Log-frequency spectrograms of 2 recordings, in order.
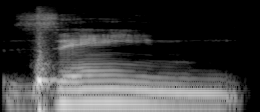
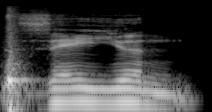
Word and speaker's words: zeeën: But if I would not add the trema, then it would just be 3 e's, right? And you would pronounce that as zijn. But it's not the correct pronunciation, so you have to make it zeeën.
